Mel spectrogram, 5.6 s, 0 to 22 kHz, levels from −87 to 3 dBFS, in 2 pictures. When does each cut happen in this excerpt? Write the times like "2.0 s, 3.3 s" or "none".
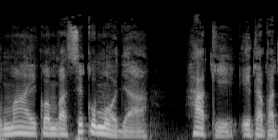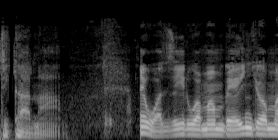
4.2 s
